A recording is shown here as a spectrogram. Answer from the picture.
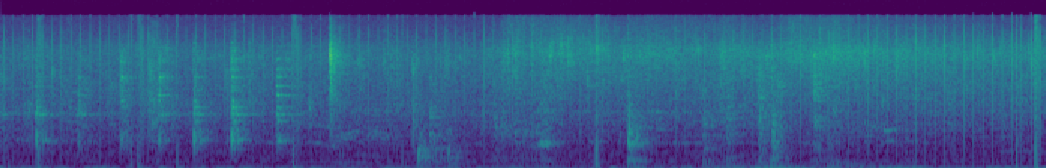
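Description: Pork pieces sizzling in a pot while a wooden spatula scrapes a plate clean and stirs the meat, with frequent sharp clicks and taps of the spatula against the plate and pot.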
